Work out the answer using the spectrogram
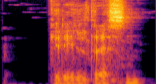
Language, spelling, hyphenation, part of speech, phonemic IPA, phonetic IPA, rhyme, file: Norwegian Bokmål, grilldressen, grill‧dress‧en, noun, /²ˈɡrɪlːˌdrɛs.n̩/, [ˈɡrɪ̌lːˌdrɛs.n̩], -ɛsn̩, Nb-grilldressen.ogg
- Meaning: definite singular of grilldress (“tracksuit worn for grilling or as leisurewear”)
